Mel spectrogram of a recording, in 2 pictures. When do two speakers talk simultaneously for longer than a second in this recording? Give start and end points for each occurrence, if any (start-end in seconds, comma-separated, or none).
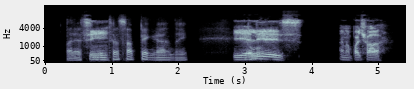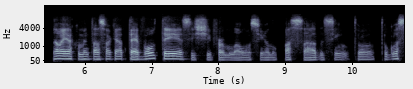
none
